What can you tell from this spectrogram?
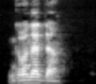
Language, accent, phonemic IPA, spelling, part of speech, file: French, France, /ɡʁə.na.dɛ̃/, grenadin, adjective, LL-Q150 (fra)-grenadin.wav
- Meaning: 1. Granadan (of, from or relating to the city of Granada, the capital of the province of Granada, Andalusia, Spain) 2. Granadan (of, from or relating to the province of Granada, Andalusia, Spain)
